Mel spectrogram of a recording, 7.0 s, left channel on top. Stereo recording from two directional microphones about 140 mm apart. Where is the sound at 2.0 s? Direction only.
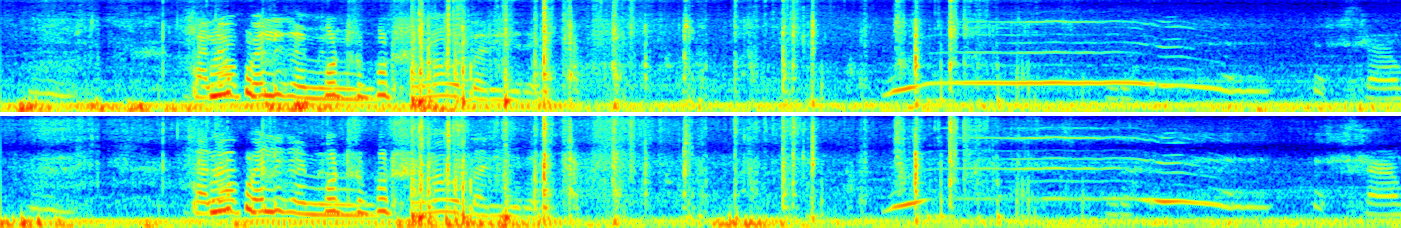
25° right (ahead or behind).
